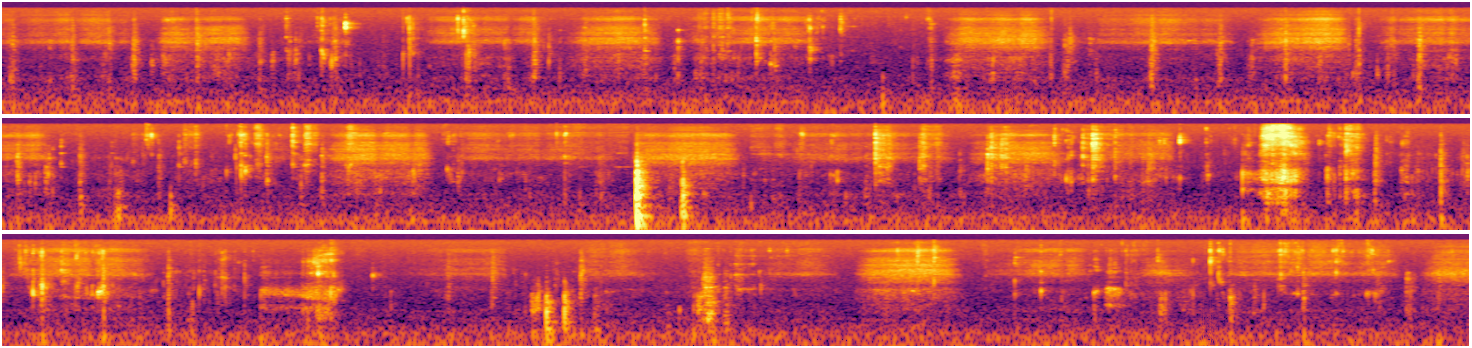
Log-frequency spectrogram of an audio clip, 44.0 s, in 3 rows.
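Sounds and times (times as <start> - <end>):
chewing and mouth sounds: 0.1 - 5.6, 6.4 - 9.5, 10.4 - 20.9, 22.5 - 33.2, 38.4 - 44.0.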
